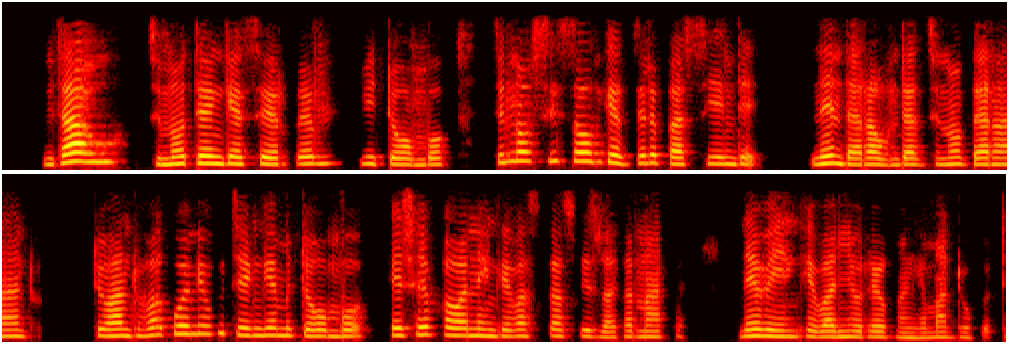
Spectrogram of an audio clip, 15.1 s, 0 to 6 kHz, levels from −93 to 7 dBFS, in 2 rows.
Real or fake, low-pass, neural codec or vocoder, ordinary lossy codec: fake; 5.4 kHz; codec, 16 kHz, 0.8 kbps, ZipCodec; MP3, 48 kbps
